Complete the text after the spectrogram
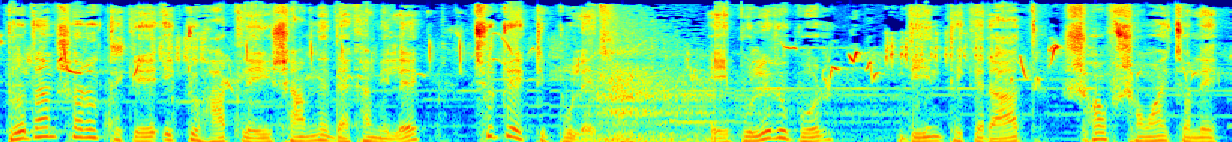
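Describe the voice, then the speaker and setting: A man's voice: fairly low pitch, very animated, measured pace. A man narrating a scripted scary story for a cartoon. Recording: music and rain behind. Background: music and rain sounds.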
